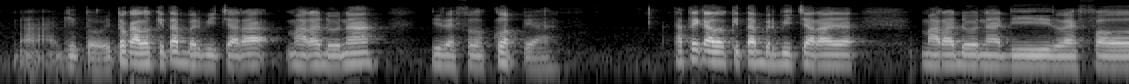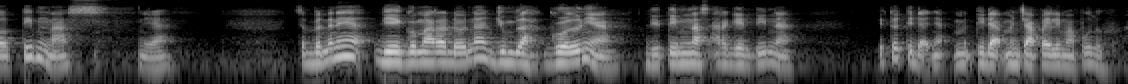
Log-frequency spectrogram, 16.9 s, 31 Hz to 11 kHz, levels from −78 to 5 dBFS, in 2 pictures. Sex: male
